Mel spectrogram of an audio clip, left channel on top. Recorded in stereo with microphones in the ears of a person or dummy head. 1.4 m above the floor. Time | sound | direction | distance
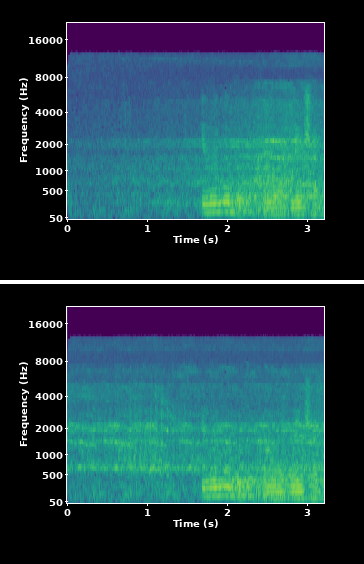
1.7 | a man speaking | 25° left (ahead or behind) | 3 m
